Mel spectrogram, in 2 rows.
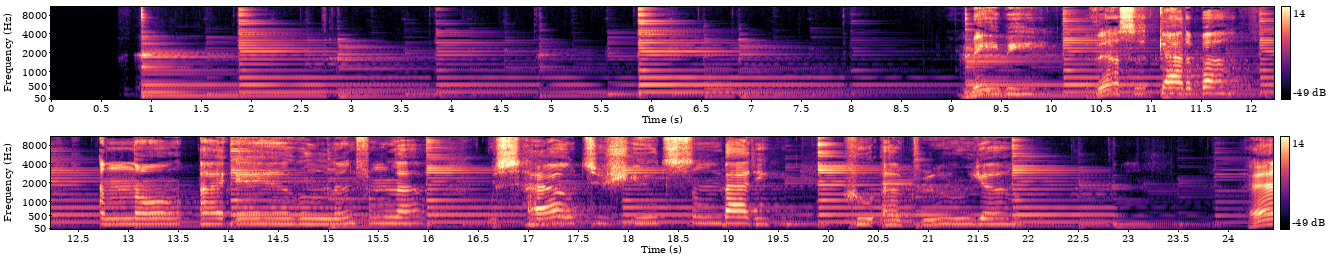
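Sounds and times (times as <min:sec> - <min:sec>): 
guitar: 0:00.7 - 0:24.4
person singing songs with guitar: 0:09.1 - 0:22.1, 0:24.2 - 0:24.4.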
